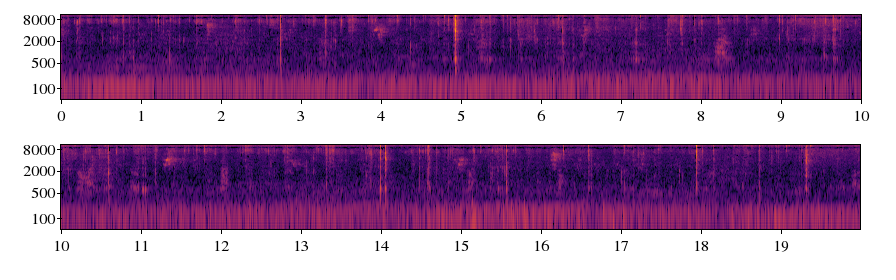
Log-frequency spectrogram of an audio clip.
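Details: Four-month-old female American Blue Bay Shepherd puppy eating a raw turkey neck: irregular crunchy bites and sharp cracking clicks, wet gnawing throughout, over a steady low hum in a small indoor room.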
